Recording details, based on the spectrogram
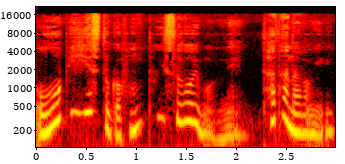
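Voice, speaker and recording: A woman speaks in an animated tone. The sound is dry and close with no echo. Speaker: solo talk-audio host. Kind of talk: casual solo monologue. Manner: animated, laughing.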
